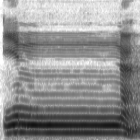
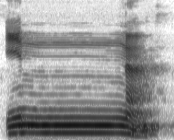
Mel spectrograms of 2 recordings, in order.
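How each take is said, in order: No difference in how they are said.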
